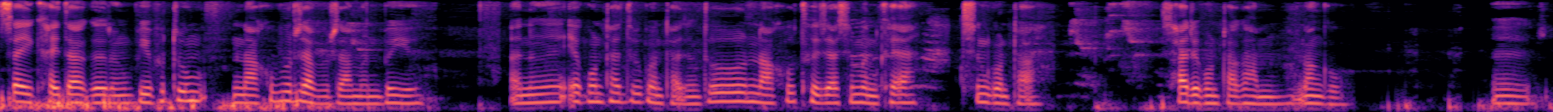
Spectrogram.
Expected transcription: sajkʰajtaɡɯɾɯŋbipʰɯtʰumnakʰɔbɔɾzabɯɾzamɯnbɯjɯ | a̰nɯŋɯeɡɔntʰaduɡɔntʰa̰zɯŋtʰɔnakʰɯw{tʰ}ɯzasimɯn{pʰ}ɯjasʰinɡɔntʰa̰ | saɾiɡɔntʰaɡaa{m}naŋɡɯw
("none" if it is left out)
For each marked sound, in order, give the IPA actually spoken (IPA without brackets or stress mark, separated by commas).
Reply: tʰ, kʰ, m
